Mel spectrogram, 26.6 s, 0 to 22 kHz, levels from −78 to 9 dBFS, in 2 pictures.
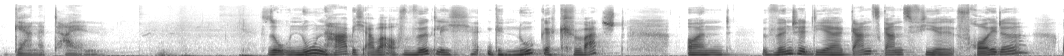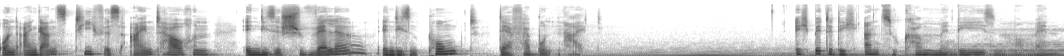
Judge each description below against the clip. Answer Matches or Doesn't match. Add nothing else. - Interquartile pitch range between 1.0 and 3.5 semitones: Doesn't match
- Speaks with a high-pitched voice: Doesn't match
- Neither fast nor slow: Doesn't match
